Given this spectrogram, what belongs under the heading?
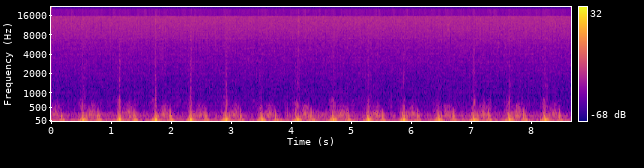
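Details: Regular heartbeat near 100 beats a minute with a soft whooshing between beats; a self-described weak, murmuring heart that also palpitates, which the person says they strained deliberately; heart murmur.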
